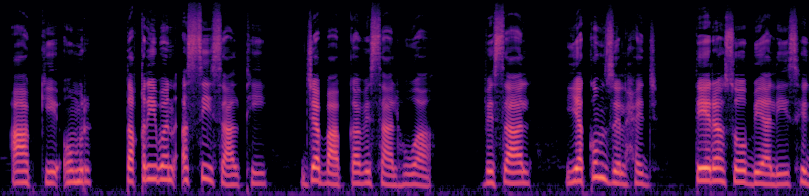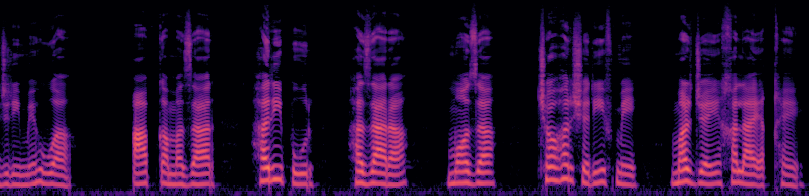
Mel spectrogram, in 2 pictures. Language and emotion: Urdu, neutral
